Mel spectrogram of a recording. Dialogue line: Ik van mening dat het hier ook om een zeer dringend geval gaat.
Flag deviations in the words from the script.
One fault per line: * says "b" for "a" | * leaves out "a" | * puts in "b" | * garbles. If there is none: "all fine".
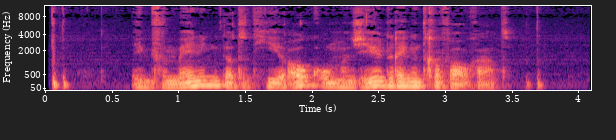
all fine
